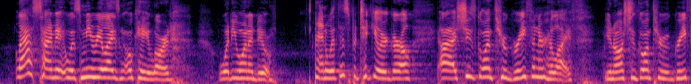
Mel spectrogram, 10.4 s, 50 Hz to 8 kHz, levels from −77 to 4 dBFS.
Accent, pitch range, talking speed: American, 240-295 Hz, 190 wpm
